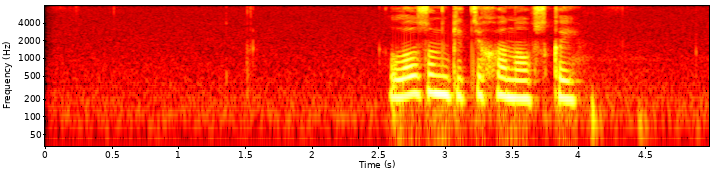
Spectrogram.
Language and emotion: Russian, neutral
